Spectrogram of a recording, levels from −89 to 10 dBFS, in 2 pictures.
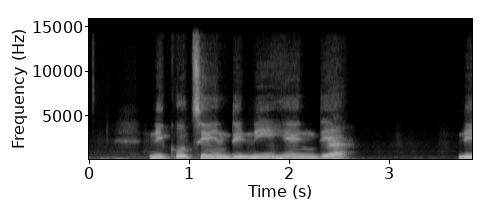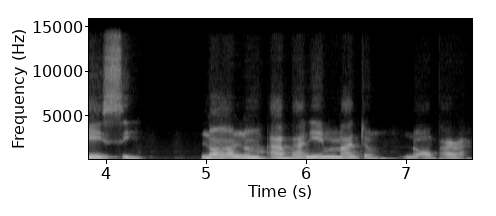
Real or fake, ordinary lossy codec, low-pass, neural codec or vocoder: fake; none; 14.4 kHz; autoencoder, 48 kHz, 32 numbers a frame, DAC-VAE, trained on Japanese speech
